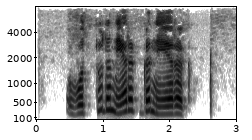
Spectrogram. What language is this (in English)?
Mari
